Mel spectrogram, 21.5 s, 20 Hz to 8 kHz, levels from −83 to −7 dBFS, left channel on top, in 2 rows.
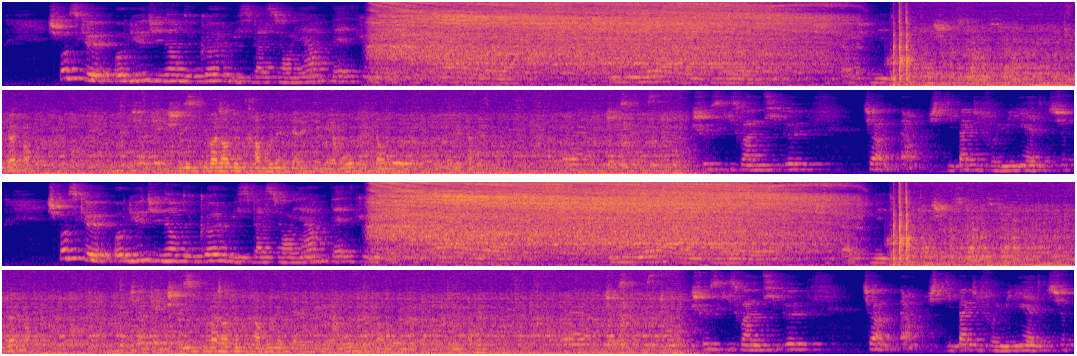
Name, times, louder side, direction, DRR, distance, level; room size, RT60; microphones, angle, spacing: voice 1, 0.0-5.1 6.0-10.2 12.0-12.6 16.2-21.4, right 2 dB, 65° right, -7 dB, 4.7 m, -37 dB
sound 1, 3.6-9.2, right 4 dB, 10° right, 0.5 m, -21 dB
sound 2, 9.1-17.5, right 1 dB, 35° right, 3.9 m, -32 dB
voice 2, 10.6-11.1 11.7-15.8, left 3 dB, 45° left, 3 dB, 2.0 m, -32 dB
13.0 x 7.6 x 7.4 m, 0.70 s
head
